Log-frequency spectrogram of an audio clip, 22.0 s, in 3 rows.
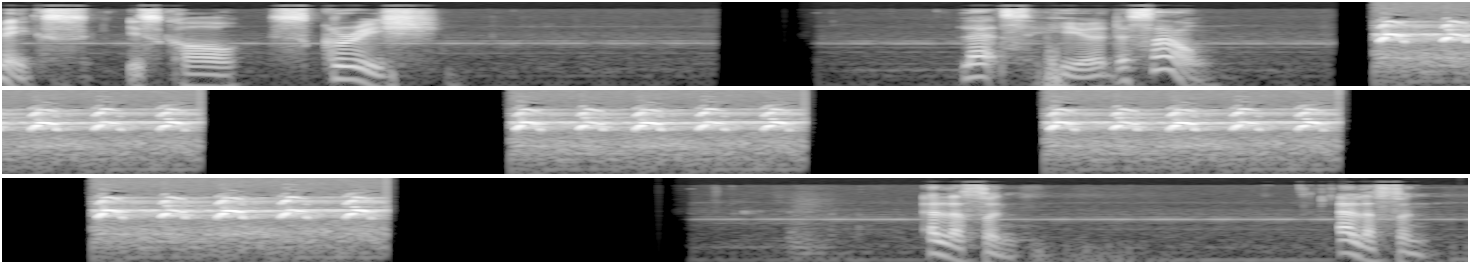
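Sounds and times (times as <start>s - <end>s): eagle chirping call: 6.9s - 8.4s, 9.9s - 11.4s, 12.6s - 14.1s, 15.2s - 16.7s.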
